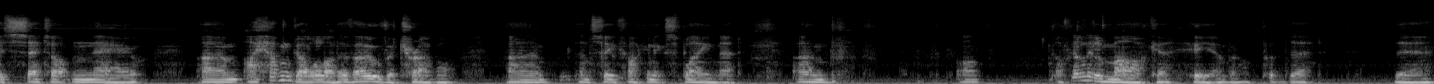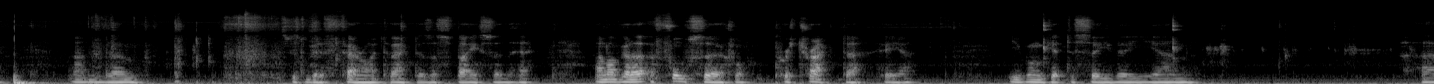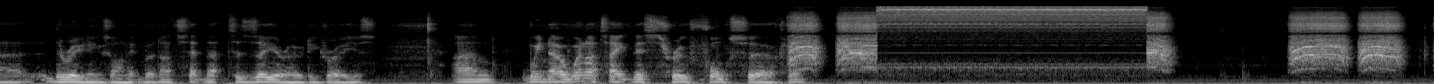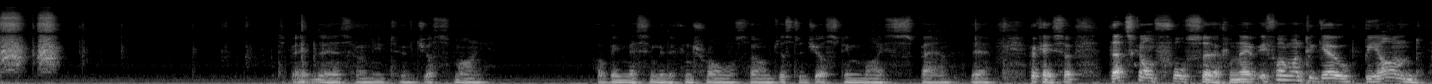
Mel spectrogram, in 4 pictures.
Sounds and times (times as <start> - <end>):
Speech: 0.0 - 8.5, 9.5 - 9.9, 10.5 - 13.3, 13.9 - 15.9, 17.1 - 23.6, 24.4 - 26.4, 28.4 - 36.6, 45.8 - 48.0, 49.0 - 57.3.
